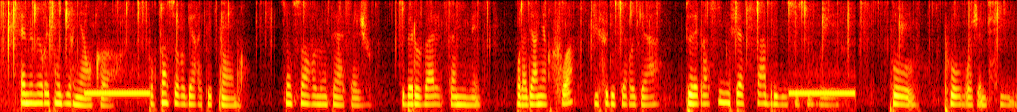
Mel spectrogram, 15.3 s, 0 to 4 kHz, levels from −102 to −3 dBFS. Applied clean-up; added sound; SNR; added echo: neural mask model RNNoise.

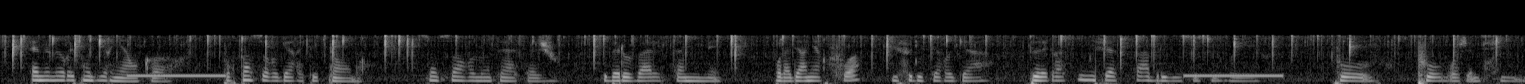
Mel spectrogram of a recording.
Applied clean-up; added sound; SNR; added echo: none; Stream + Telephone; 1 dB; none.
